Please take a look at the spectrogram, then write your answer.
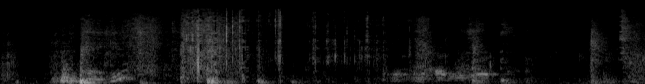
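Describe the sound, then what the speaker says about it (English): A dog pants and gives soft whimpers close by, mixed with crinkling and rustling handling noises while people talk quietly over it. "That's a nice doggy."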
